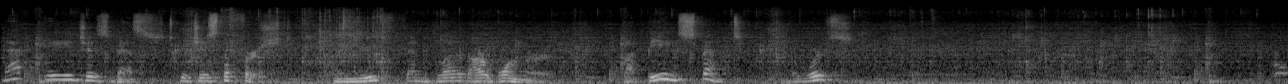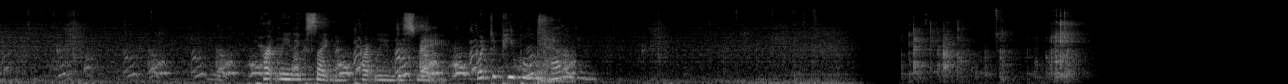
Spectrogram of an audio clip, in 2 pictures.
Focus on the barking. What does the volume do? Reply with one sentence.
The volume of the barking goes up.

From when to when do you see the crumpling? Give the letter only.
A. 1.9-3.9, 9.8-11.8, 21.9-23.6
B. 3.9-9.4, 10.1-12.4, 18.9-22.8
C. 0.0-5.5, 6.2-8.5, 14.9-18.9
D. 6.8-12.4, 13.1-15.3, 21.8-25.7
A.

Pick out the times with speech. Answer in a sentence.
The speech can be heard from 0.0 to 5.5 s, from 6.2 to 8.5 s and from 14.9 to 18.9 s.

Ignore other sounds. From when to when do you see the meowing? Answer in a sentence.
You can't hear the meowing here.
